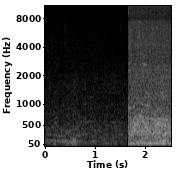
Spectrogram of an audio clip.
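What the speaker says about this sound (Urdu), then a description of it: "بارش ہوئی، بہت بارش ہوئی" Heavy rain pours down in a loud, steady hiss after a quieter stretch of softer rainfall, with a faint low rumble underneath.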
